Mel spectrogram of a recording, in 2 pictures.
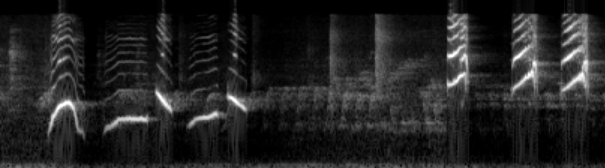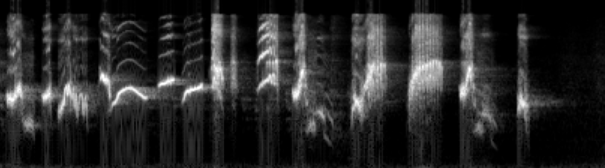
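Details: White-rumped shama in a rousing, many-voiced song for training: rich looping whistles, then a rapid sequence of sharp up-and-down notes and sweeping chirps, repeated several times a second with steady energy.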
